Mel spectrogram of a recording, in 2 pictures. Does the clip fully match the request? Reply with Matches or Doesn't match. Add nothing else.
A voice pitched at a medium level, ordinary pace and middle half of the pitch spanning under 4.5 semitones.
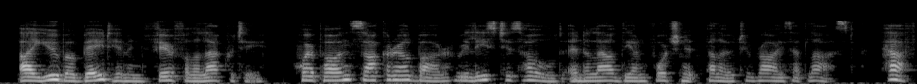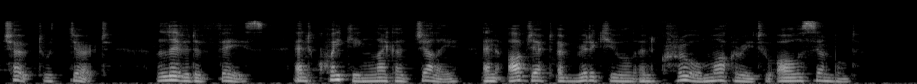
Matches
